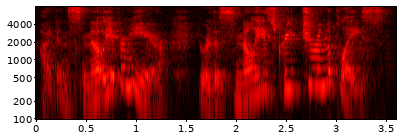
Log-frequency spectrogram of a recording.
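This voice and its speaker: A woman's voice: a little high, big pitch swings, normal speed, a little mellow, echoey room. A woman reading a children's storybook, voicing a rude young lamb in a blunt, taunting manner. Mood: scornful. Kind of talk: children's storybook read-aloud.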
